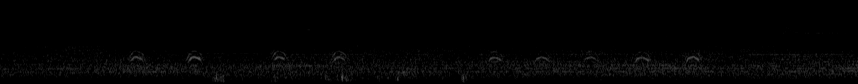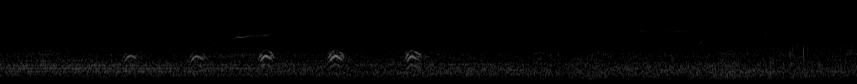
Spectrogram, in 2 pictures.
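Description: A bird calling in a run of short, clear, arched notes, repeated irregularly and loudest about eleven to thirteen seconds in, over faint outdoor background.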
